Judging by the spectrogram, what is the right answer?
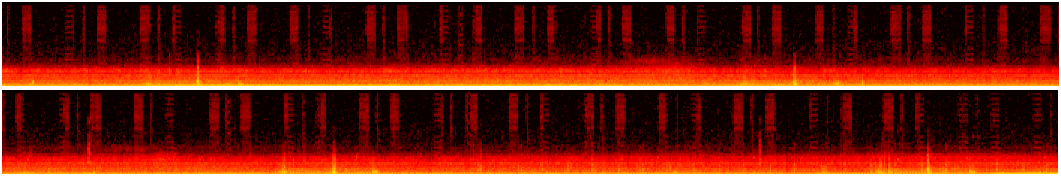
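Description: Car engine and road noise from inside the cabin, picked up by a dashcam's built-in microphone: a steady low drone. The engine note drops about halfway through and climbs again near the end, with a few light knocks along the way.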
